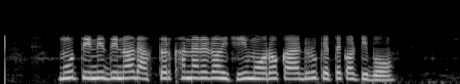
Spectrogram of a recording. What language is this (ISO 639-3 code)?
ori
